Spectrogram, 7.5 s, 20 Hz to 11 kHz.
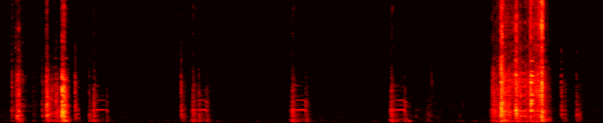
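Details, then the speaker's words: Panasonic DMR-EZ48 VHS/DVD recorder (2011), bought faulty with DVD drive issues, slow boot and error codes: brief clicky whirs, then a longer harsh run as the DVD tray drive overruns its stop; owner suspects a faulty tray end sensor. "yeah it sort of drives on so it strikes me as probably something wrong with that an end sensor there for the the tray"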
